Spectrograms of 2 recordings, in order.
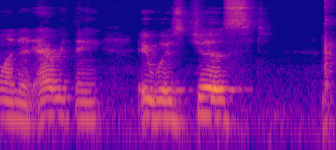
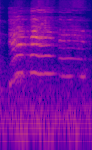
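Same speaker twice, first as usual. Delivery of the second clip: very high, soft squealing giggle; tiny squeal of glee; gleeful giggle; 7 dB quieter than usual. Retold or imitated. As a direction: titter with acted delight. Retold glee over new credentials.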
